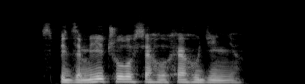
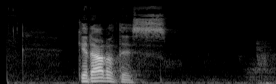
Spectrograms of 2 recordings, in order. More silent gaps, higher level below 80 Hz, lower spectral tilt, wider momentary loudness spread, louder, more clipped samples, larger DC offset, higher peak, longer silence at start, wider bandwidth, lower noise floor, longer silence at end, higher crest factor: neither; about the same, -52 dBFS vs -54 dBFS; first, -7 dB/octave vs -4.5 dB/octave; first, 18 LU vs 15 LU; second, -25 LUFS vs -21 LUFS; neither; neither; second, -10 dBFS vs -2 dBFS; second, 0.45 s vs 0.8 s; second, 7.4 kHz vs 16 kHz; first, -77 dBFS vs -55 dBFS; first, 0.65 s vs 0.05 s; second, 16 dB vs 24 dB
